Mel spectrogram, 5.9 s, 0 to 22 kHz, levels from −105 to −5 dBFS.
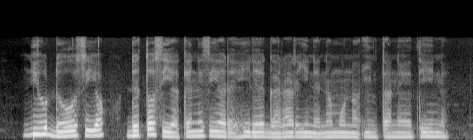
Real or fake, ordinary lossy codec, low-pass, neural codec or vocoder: real; none; 7.2 kHz; none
